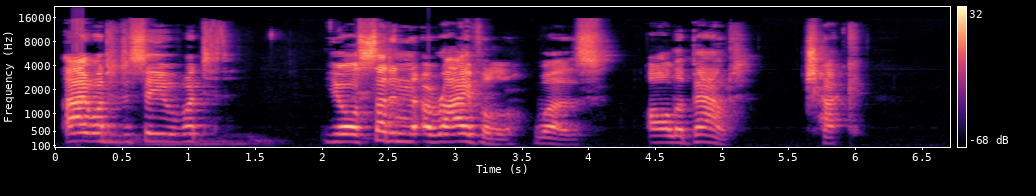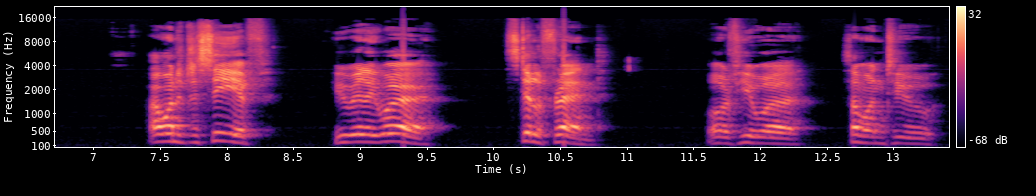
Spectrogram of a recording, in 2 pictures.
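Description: A man voicing Jack, a wary former aviator, slow and accusing toward an old friend. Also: sits high, a bit bright.

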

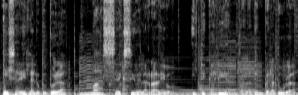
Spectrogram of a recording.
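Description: A man narrating a radio promo in a sultry, measured manner, as an announcer. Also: sits low. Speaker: jingle and segment announcer. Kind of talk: slow sultry promo narration over music. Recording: loud guitar music behind the voice. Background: loud plucked guitar music.

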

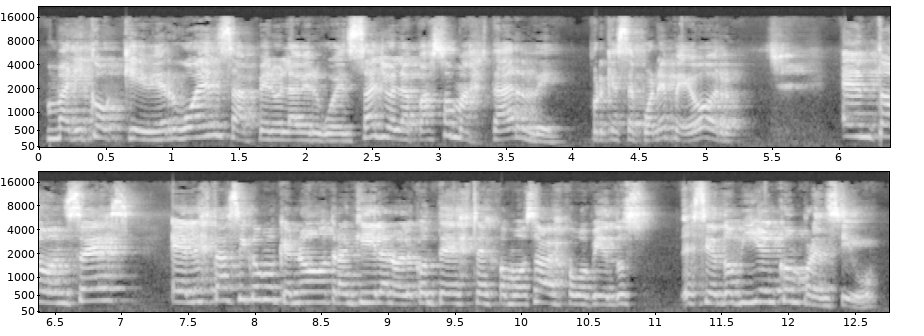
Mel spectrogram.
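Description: A young woman with a Venezuelan accent, co-hosting a podcast and telling a story in animated casual chat, slipping English words into her Spanish. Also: high-pitched, a little slow. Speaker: podcast co-host. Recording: roomy echo.

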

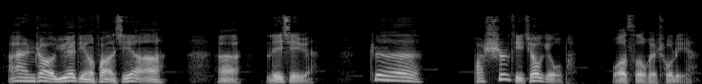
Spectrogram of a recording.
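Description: A man's voice: medium pitch, sing-song, measured pace, no echo. A man voicing a menacing, coaxing ghost bound in a bottle who craves human blood. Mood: gloating.

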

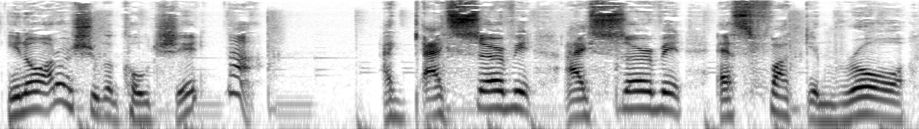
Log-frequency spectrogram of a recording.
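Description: A man's voice: a little high, expressive, takes it slowly, faint music behind. A man with a blocked-up nose hosting a casual solo podcast from his bed, swearing often and repeating himself in loose slang. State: congested, blocked-up nose and sinuses. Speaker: podcast host.

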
